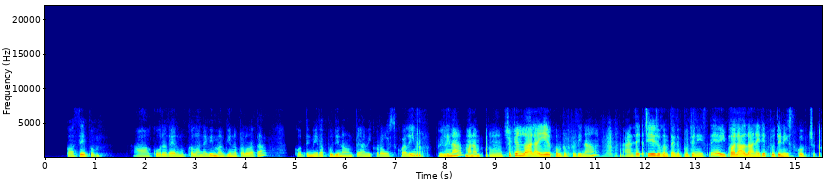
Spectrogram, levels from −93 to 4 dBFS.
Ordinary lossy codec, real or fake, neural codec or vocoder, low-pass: AAC, 32 kbps; fake; codec, 16 kHz in and 24 kHz out, 0.9 kbps, LongCat-Audio-Codec, four codebook decoder; 7.2 kHz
